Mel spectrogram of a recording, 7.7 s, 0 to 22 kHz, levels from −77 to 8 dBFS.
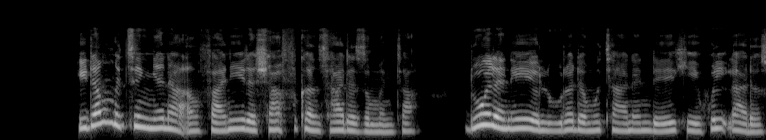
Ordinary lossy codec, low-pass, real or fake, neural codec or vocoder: none; none; fake; vocoder, 22.05 kHz, 80 mel bands, HiFi-GAN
